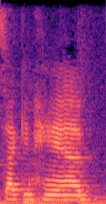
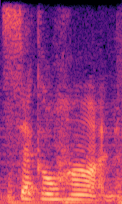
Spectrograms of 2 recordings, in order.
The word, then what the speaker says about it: secondhand: looks like one thing, you would think that this is pronounced secondhand, that's where you'd be wrong. This is going back to English as a second language thing. This is actually pronounced sekohan. This actually stemmed from my great-grandmother, again, very much so English as a second language, more so than my grandma. She read this with her very thick accent and pronounced it sekohan, and it just kind of stuck.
